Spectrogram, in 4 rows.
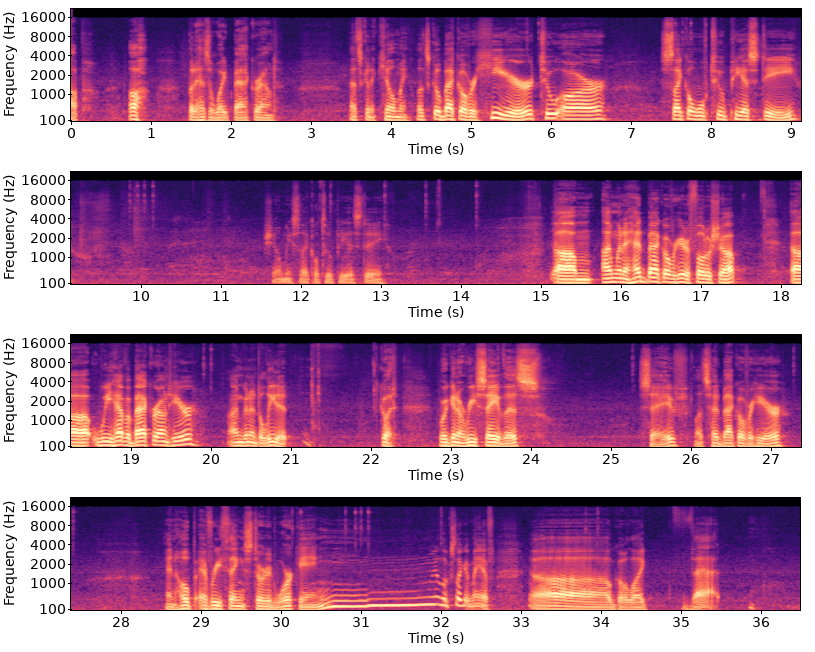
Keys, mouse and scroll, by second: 5.7 click, 7.5 click, 9.9-10.8 drag, 12.4-13.2 drag, 13.6-14.4 drag, 16.9 click, 19.9 click, 25.3 click, 30.1 click, 30.8 click.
